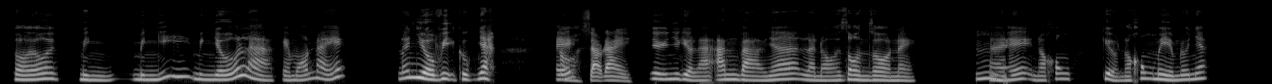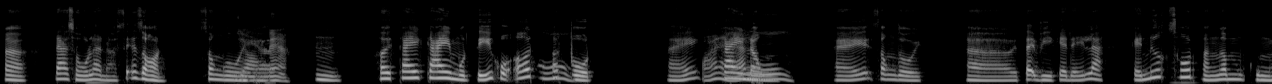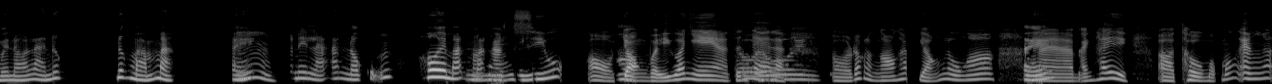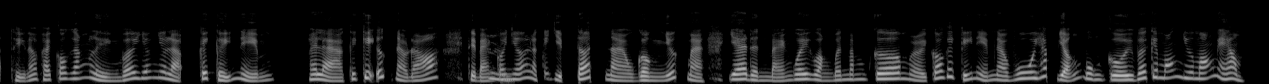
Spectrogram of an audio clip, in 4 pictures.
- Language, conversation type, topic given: Vietnamese, podcast, Bạn có món ăn truyền thống nào không thể thiếu trong mỗi dịp đặc biệt không?
- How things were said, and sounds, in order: other background noise; tapping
